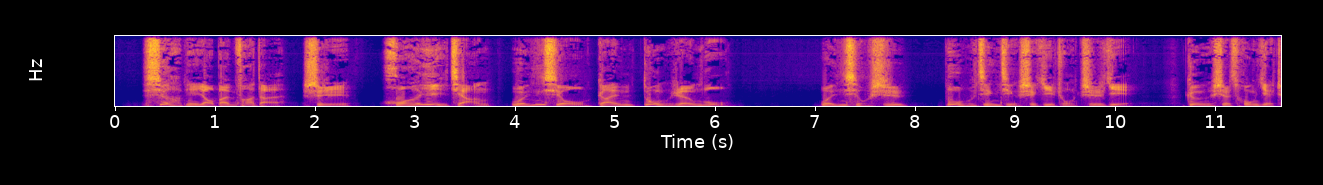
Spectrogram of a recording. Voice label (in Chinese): 男-颁奖-开场词; 华艺奖开场词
